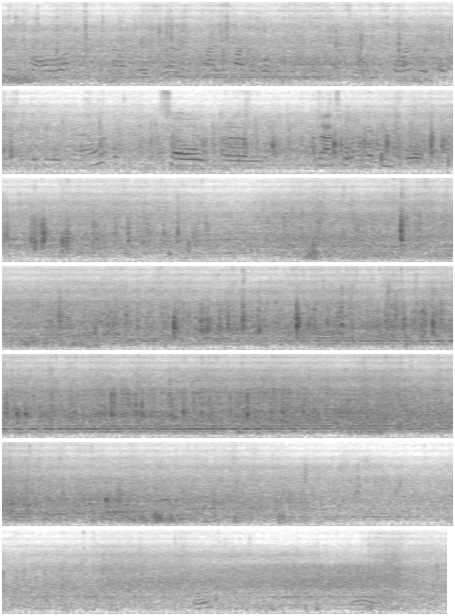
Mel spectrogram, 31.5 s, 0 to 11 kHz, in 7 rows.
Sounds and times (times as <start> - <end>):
Car: 0.0 - 31.5.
